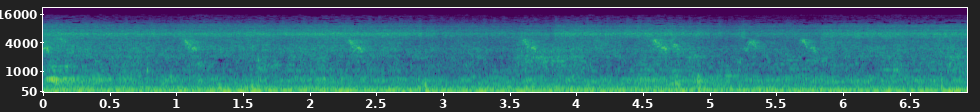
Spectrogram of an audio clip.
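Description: Diesel car engine running, a steady low rumble, while a bird gives short falling chirps about once a second.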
